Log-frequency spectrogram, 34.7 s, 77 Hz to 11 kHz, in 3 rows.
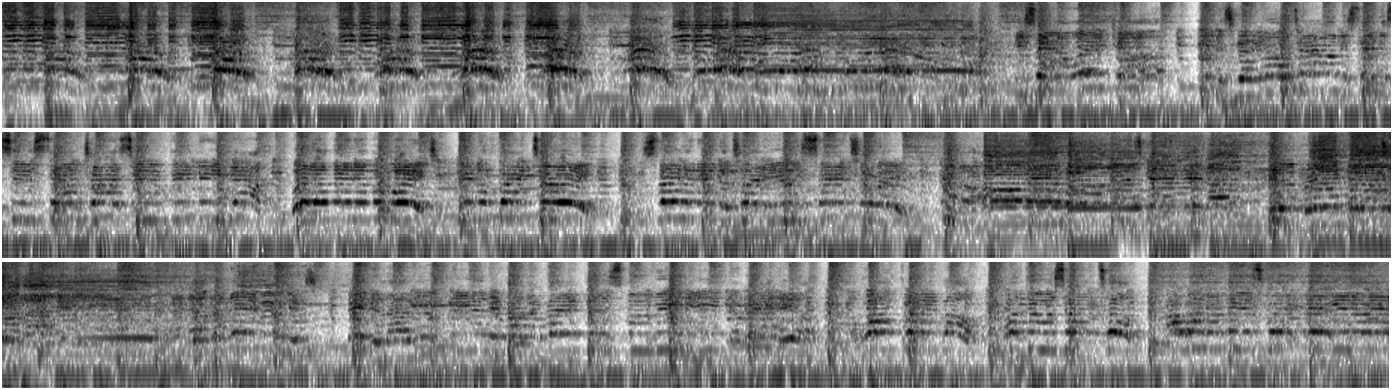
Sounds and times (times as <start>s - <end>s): Music: 0.0s - 34.7s.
